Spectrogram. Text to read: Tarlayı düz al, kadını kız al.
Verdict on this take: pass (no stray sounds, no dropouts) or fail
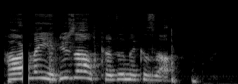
fail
